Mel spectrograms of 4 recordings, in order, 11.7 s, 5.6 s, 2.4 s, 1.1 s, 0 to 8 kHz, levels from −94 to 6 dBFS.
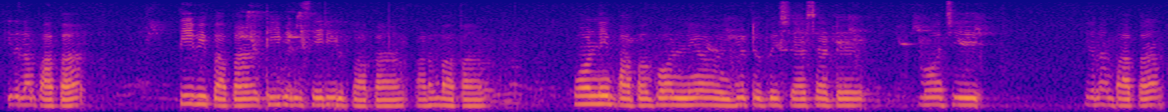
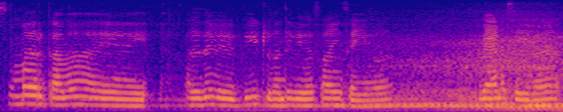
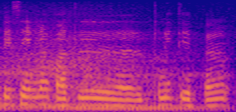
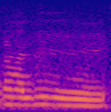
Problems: background sounds at intervals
